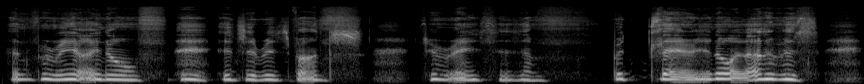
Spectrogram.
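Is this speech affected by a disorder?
Yes: cerebral palsy; COVID in January requiring ventilator.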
